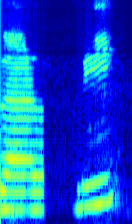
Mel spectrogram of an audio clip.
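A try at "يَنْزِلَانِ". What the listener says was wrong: Kok za? Zi.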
